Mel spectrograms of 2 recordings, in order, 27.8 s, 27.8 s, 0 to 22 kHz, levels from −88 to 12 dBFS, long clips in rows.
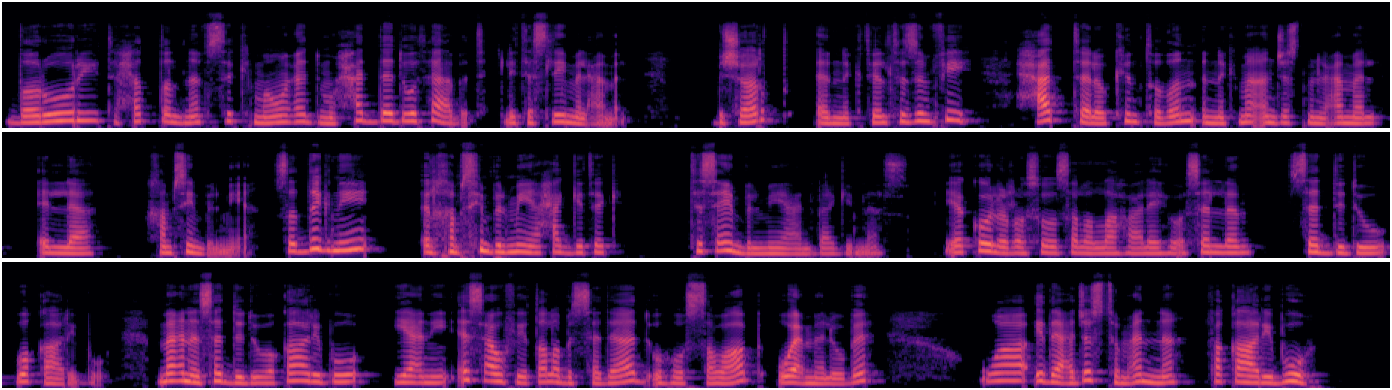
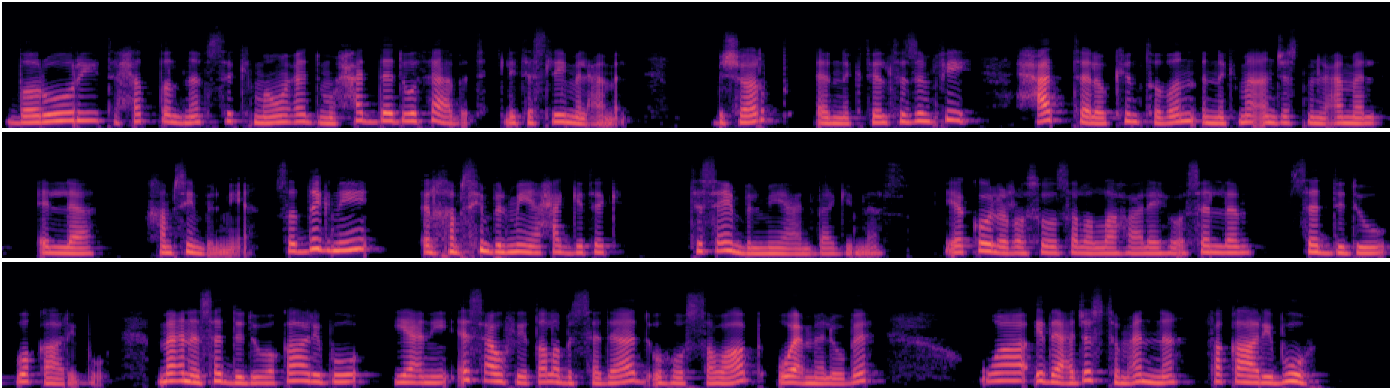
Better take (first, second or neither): first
